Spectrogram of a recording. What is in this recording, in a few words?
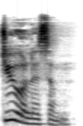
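"dualism", British English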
